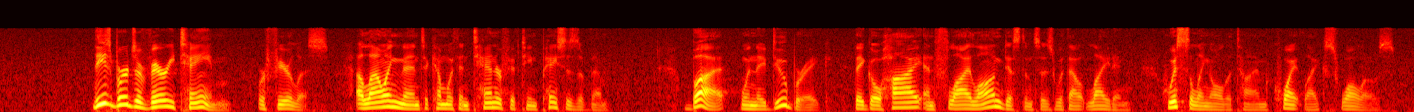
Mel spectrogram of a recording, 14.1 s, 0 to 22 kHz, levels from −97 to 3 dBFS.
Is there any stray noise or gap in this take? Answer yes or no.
no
